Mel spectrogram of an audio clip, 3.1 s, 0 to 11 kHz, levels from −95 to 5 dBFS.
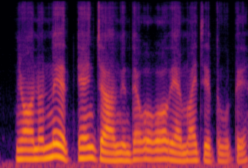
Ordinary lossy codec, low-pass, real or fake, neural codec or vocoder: none; none; fake; autoencoder, 22.05 kHz, a latent of 192 numbers a frame, VITS, trained on many speakers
